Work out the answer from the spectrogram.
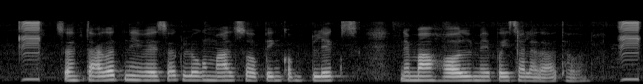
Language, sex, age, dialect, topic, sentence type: Bhojpuri, female, 31-35, Northern, banking, statement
